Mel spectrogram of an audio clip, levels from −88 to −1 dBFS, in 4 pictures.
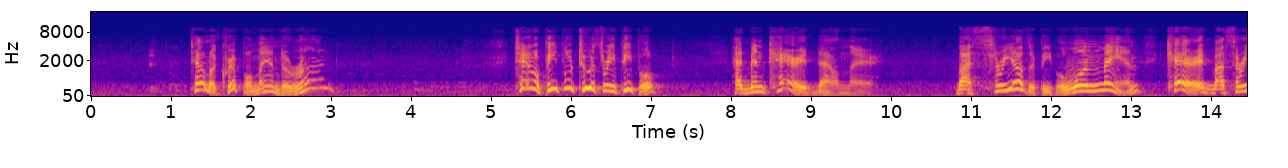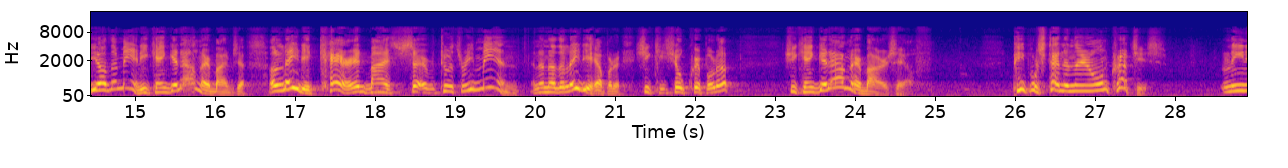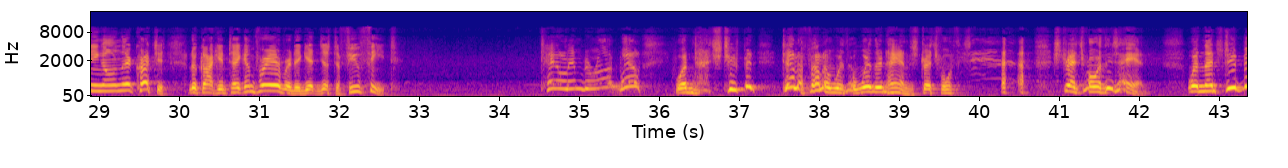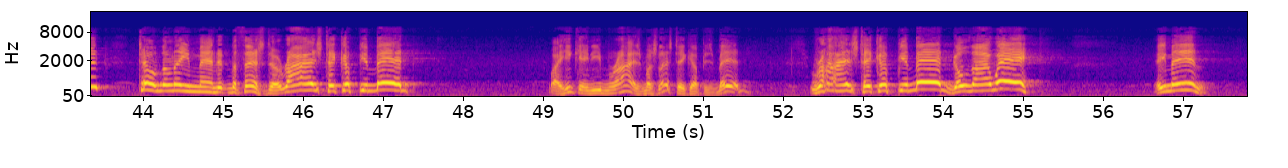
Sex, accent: male, American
